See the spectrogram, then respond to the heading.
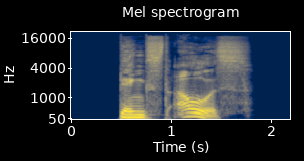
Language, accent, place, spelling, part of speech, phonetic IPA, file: German, Germany, Berlin, denkst aus, verb, [ˌdɛŋkst ˈaʊ̯s], De-denkst aus.ogg
- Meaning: second-person singular present of ausdenken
